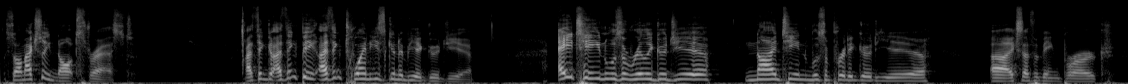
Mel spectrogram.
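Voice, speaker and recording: Chatting loosely with his stream's viewers, this young Australian man rambles and keeps interrupting himself while reading chat. His voice sits high and sounds pushed and bright, with no echo.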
